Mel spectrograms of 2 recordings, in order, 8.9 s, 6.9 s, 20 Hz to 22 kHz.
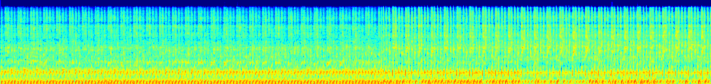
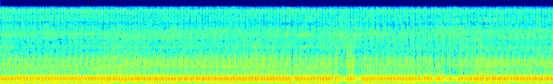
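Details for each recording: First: Ashok Leyland Captain 4923 BS4 truck diesel, low pickup and smoke, turbo removed: sharp regular tap about three a second over idle clatter; valve bridge on first rocker from rear fell off, raw diesel from that cylinder. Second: Ashok Leyland Captain 4923 BS4 truck diesel after reconnecting the coupler wires: even steady idle with smooth chug, no knocking or surging; diesel from rear cylinder stopped.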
